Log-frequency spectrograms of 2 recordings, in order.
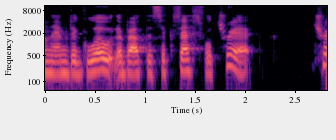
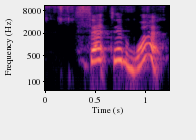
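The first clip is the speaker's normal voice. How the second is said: much higher, slow, stretched disbelief on what; startled question; 12 semitones higher, much slower than usual. Acted. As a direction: ask back, stunned. April baffled by Marshall's claim.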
